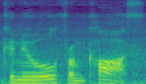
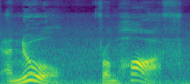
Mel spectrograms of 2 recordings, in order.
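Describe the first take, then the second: First: Both names start with a K sound. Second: Both names start without a K sound. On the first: "pronouncing the K's, it would be" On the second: "Not pronouncing would be"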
